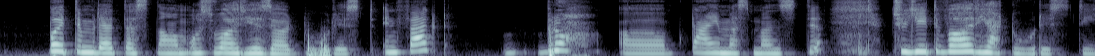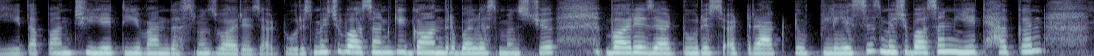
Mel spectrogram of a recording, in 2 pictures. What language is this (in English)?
Kashmiri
